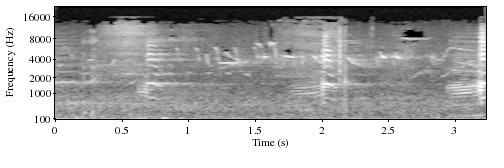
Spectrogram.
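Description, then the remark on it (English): Canada geese gliding in and honking outdoors, several harsh nasal calls spaced out over a few seconds, over a steady low rumble of wind or background noise. “If you can't tell by the honking, it's actually a Canadian geese.”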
